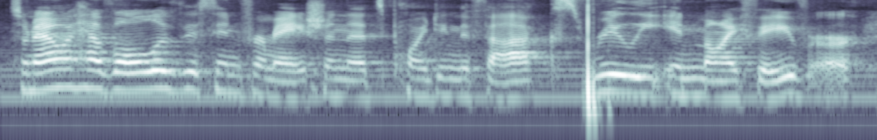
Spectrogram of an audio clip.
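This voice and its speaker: A loud woman recounts her own story from an event stage, briskly and at medium pitch, slipping in fillers and quoted lines as she talks animatedly. Music plays behind her, and the audio quality is poor.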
